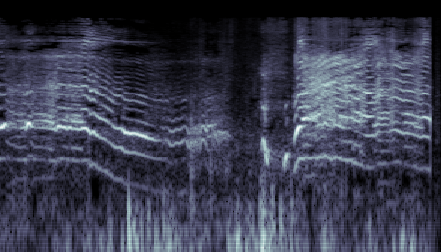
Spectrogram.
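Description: A small child crying and screaming in fright while running: a long, high wailing cry that dies away about halfway through, then a louder, shriller scream from about three seconds in.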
